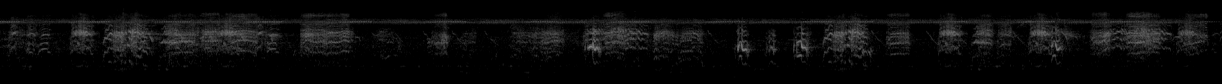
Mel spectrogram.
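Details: Wild Peach-fronted Parakeets (Eupsittula aurea) give harsh, scratchy screeches in overlapping bursts, high and grating, over a steady thin hiss of insects.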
